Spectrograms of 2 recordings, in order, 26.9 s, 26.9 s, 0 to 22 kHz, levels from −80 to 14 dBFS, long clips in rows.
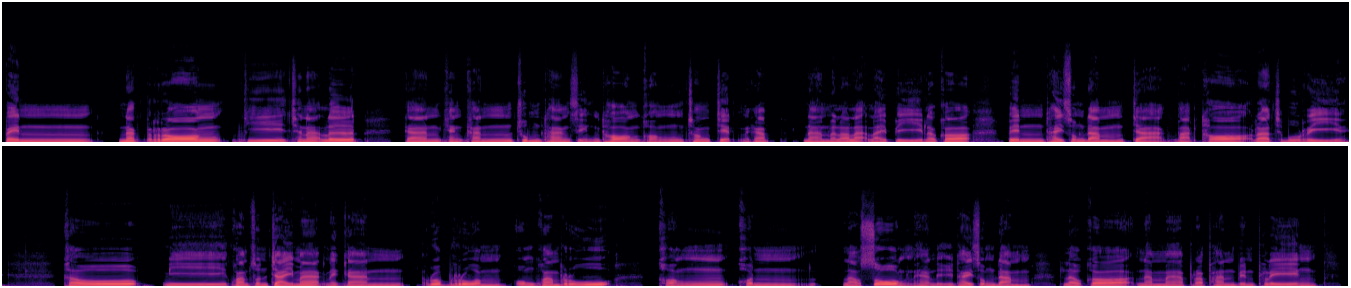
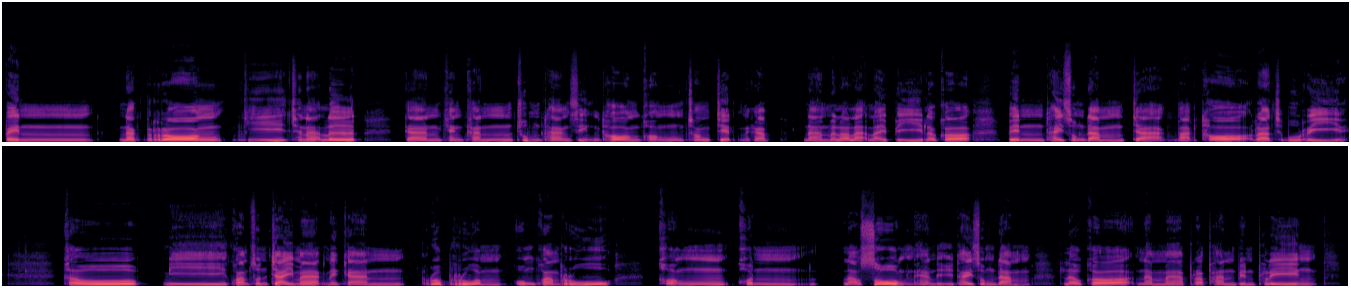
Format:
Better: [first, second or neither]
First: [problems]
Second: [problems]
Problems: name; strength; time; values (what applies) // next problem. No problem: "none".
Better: first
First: none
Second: thin; very; fading below 350 Hz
